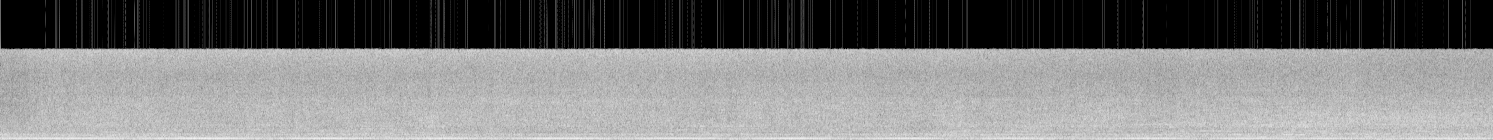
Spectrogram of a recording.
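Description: Log-milling machine running steadily: a loud, even rush of machine noise with a constant hum.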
